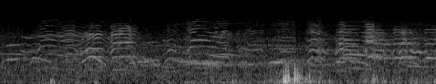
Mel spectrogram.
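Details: Chorus of more than a hundred Black-tailed gulls at a Hokkaido port, Japan, August 2010: dense overlapping nasal, arched mewing cries from many birds, with a brief low thump near the end.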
